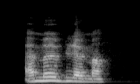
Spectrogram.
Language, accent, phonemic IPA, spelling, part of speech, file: French, Canada, /a.mœ.blə.mɑ̃/, ameublement, noun, LL-Q150 (fra)-ameublement.wav
- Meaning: furniture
